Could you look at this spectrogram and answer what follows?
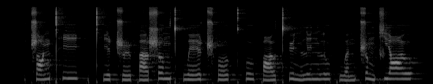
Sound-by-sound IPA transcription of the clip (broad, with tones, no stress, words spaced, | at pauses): ʈ͡ʂɑ˧˥ŋt̪ʰi˥ | t̪ʰi˧˥ʈ͡ʂɻ̩˧˥pä˧˥ ʂɤ˥ŋt̪ʰwe˧˥ɪ̯ʈ͡ʂʰo˧˥ʊ̯ kʰu˥ pɑ˧˥ʊ̯t̪ʰy˥˩n li˥nlu˥ kwə˧˥n ʈ͡ʂʊ˥˩ŋt͡ɕjɑ˥ʊ̯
